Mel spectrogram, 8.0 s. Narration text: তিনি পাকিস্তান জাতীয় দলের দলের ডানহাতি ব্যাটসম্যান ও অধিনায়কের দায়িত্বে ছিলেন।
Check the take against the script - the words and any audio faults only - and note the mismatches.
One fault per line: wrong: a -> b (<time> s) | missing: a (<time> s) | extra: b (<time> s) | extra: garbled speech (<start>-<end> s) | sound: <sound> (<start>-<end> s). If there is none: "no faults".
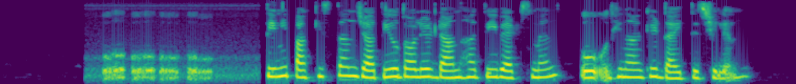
sound: laugh (1.0-2.2 s)
missing: দলের (4.3 s)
